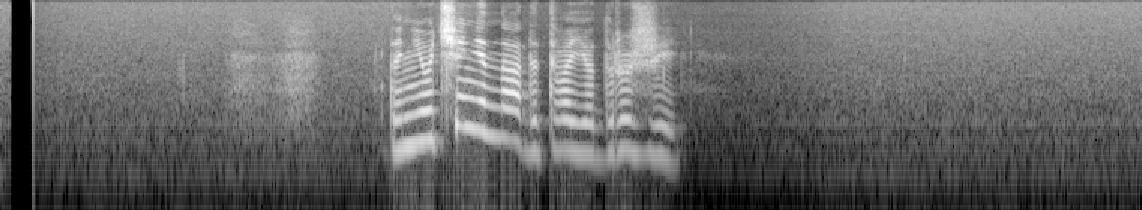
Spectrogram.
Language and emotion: Russian, angry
